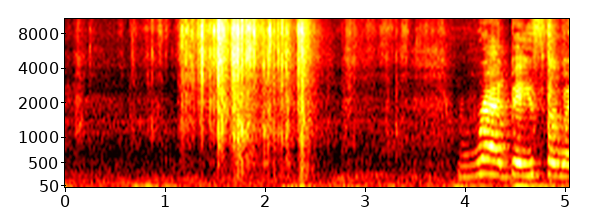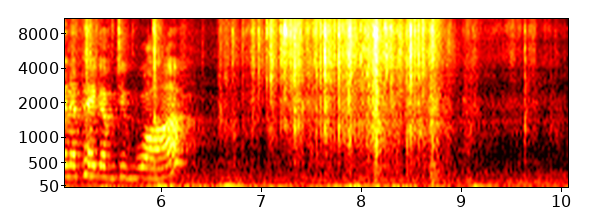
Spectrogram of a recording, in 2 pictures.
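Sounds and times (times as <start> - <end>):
cards rustling and crinkling: 0.6 - 3.4, 6.6 - 10.0.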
